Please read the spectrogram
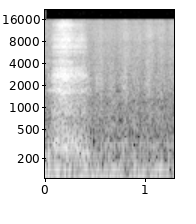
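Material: Nothing is struck.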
